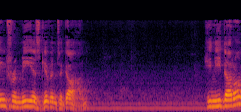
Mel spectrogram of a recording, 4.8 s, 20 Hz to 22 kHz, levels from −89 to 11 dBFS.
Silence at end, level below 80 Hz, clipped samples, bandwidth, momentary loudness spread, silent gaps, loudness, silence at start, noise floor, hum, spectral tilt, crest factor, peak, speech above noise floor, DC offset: 0 s; -60 dBFS; under 0.1%; 11.5 kHz; 26 LU; none; -20 LUFS; 0 s; -42 dBFS; 60 Hz at -45 dBFS; -6 dB/octave; 18 dB; -4 dBFS; 23 dB; under 0.1%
